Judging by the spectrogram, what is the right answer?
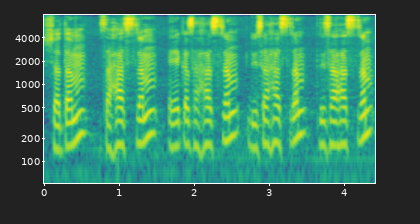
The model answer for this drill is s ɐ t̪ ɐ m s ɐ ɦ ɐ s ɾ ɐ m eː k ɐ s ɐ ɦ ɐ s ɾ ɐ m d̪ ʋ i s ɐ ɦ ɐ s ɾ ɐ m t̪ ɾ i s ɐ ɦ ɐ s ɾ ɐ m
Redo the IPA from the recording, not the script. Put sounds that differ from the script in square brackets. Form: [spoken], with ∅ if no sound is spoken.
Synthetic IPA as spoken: [ʃ] ɐ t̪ ɐ m s ɐ ɦ ɐ s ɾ ɐ m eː k ɐ s ɐ ɦ ɐ s ɾ ɐ m d̪ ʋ i s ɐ ɦ ɐ s ɾ ɐ m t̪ ɾ i s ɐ ɦ ɐ s ɾ ɐ m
